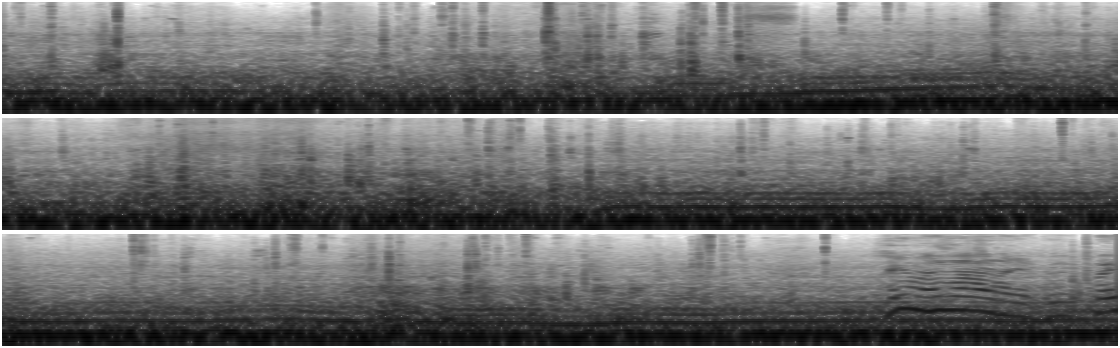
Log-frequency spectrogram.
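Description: A car engine hums low and steadily from inside the vehicle.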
